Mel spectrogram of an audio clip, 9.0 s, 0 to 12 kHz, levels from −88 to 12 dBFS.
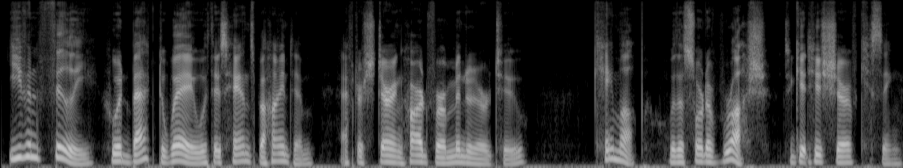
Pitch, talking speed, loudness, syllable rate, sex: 130 Hz, 215 wpm, -20 LUFS, 5.6 syllables/s, male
